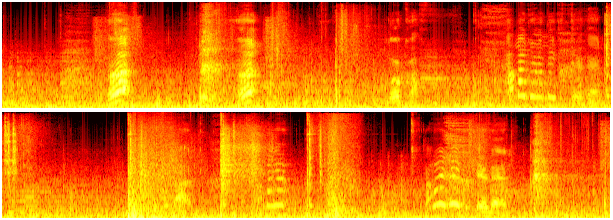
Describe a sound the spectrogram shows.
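A young woman grunts and gasps with effort.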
